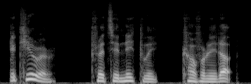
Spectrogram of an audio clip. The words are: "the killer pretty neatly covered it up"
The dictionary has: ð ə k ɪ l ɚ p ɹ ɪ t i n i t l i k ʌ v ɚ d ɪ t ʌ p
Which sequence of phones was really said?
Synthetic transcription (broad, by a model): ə k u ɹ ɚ p ɹ ɪ t i n i t l i k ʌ v ɚ ɪ t ʌ p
